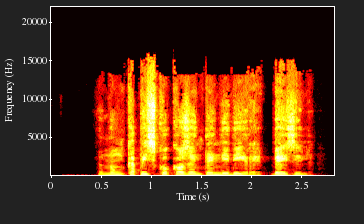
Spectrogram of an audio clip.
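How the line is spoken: Exclaimed. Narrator (Italian): esclamò Dorian

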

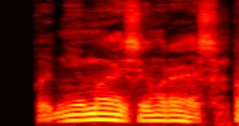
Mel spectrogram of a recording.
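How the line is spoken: Calm speech. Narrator (Russian): проговорил я спокойно

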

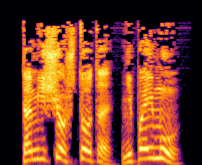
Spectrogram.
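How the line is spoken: Shout. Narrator (Russian): крикнул тахосянин сталкеру

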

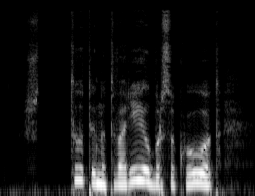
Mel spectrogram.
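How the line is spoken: Dejected voice. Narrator (Russian): сказал барсук-старший упавшим голосом

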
